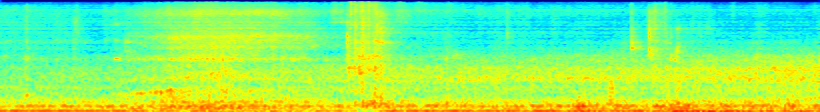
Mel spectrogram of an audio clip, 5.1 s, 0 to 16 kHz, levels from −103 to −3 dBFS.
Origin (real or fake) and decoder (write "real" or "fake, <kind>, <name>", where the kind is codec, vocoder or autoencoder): fake, autoencoder, DAC-VAE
